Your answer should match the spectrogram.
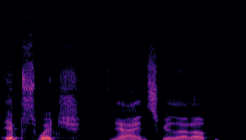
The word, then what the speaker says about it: Ipswich: But it's Ipswich. Yeah, I'd screw that up. It's spelt just like it sounds.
